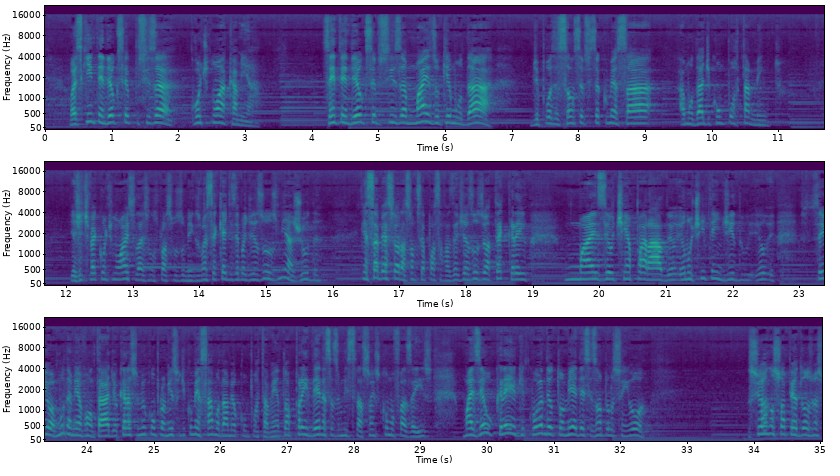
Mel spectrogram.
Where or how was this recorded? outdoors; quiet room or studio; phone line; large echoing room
large echoing room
